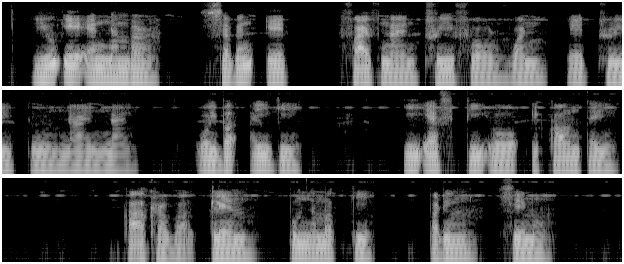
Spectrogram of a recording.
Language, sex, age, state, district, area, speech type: Manipuri, male, 30-45, Manipur, Chandel, rural, read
